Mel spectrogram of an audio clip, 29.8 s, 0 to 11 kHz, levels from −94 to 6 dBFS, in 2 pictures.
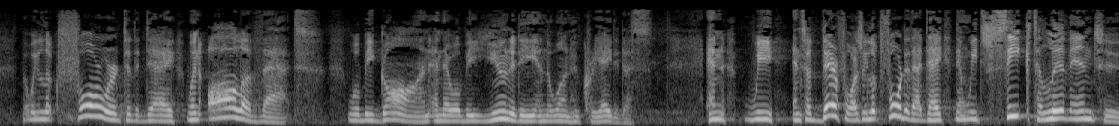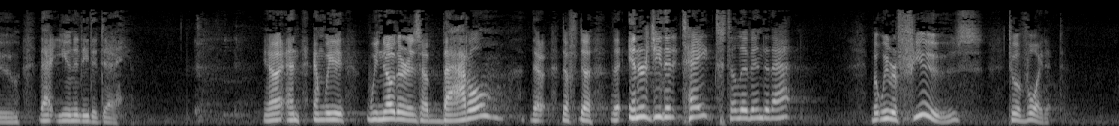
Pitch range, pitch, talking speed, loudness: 145-195 Hz, 170 Hz, 150 wpm, -27 LUFS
